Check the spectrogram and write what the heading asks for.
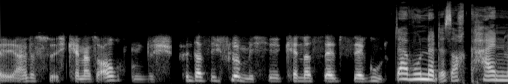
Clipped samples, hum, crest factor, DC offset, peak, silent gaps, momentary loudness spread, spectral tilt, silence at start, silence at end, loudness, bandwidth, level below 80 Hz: under 0.1%; none; 20 dB; under 0.1%; 0 dBFS; none; 12 LU; -3.5 dB/octave; 0 s; 0 s; -19 LUFS; 19.5 kHz; -66 dBFS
